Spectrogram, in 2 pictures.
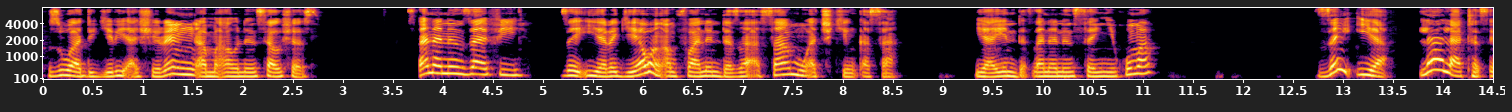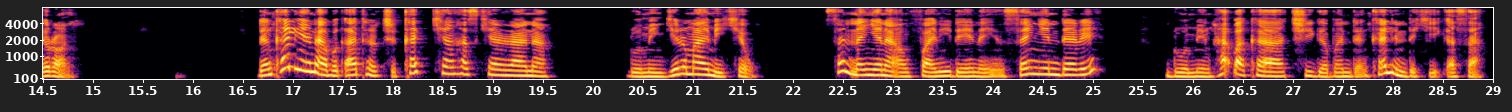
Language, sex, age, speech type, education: Hausa, female, 30-45, spontaneous, primary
